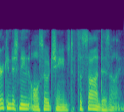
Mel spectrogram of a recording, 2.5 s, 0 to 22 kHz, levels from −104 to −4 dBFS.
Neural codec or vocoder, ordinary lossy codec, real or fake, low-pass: none; MP3, 64 kbps; real; 7.2 kHz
